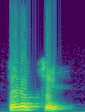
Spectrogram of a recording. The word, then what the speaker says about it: Terucci: Porque la C se pronuncia como Che. – Claro. – Y la doble Z, que es para tal, es Terucci.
